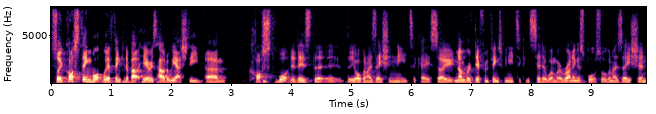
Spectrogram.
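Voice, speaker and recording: Very fast pace with ordinary pitch variation. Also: man, medium pitch for a man. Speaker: university lecturer. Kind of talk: lecture. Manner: halting.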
